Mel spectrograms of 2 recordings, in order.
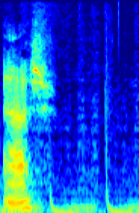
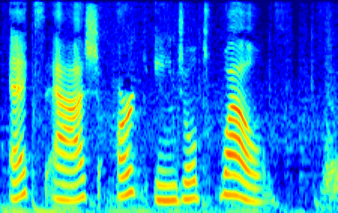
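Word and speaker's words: X Æ A-12: X um and then the AE is like pronounced Ash um yeah and then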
